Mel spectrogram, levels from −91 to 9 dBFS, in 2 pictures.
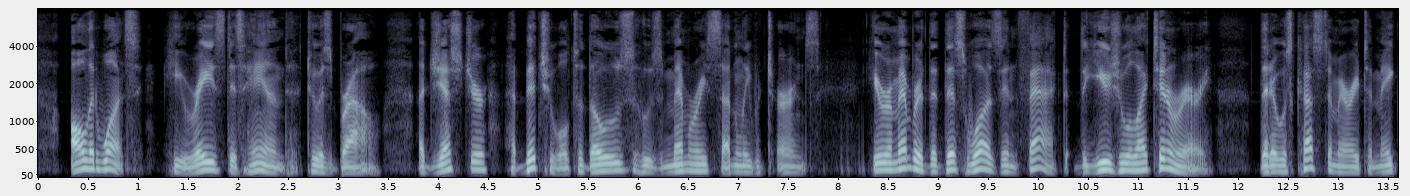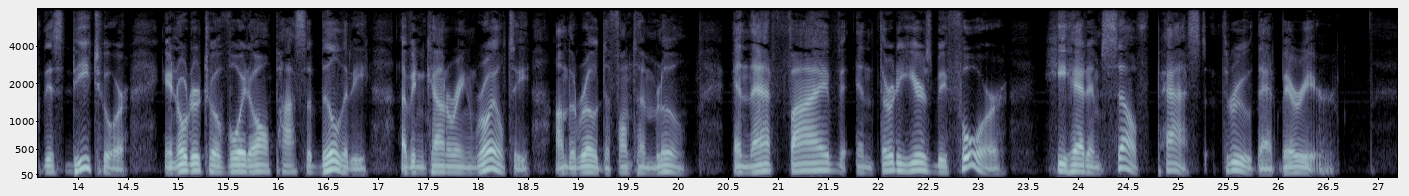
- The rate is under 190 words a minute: Yes, average, 145 wpm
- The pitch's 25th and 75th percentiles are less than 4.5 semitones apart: No, average, 4.8 semitones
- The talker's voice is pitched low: Yes, low, 110 Hz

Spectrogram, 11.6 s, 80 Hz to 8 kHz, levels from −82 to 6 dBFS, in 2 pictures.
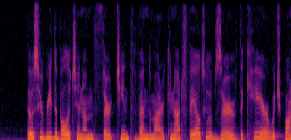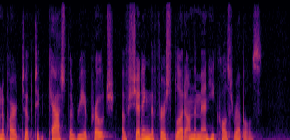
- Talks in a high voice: Yes, high, 200 Hz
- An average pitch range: Yes, average, 3.1 semitones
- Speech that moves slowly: No, average, 170 wpm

